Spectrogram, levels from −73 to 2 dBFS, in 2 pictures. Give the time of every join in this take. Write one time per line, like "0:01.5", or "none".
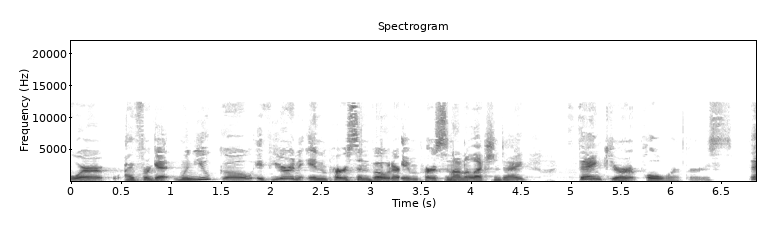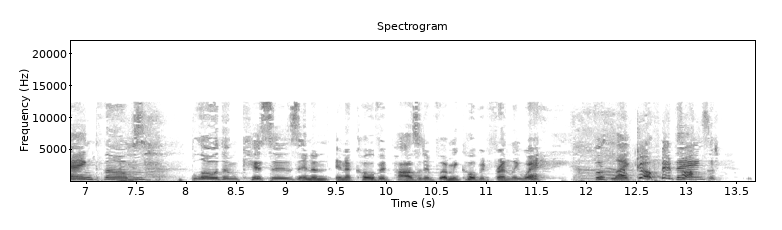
0:03.3
0:04.7
0:06.7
